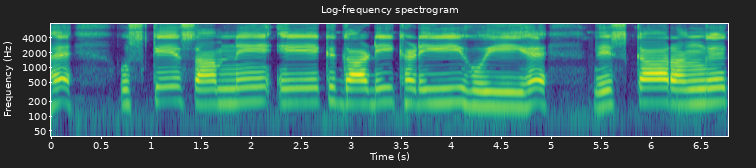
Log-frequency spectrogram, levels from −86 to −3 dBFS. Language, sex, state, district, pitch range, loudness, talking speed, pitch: Hindi, male, Haryana, Jhajjar, 175-190 Hz, -11 LUFS, 90 wpm, 185 Hz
